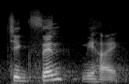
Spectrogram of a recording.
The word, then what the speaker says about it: Csikszentmihalyi: me hi jigs and me hi me hi Csikszentmihalyi so Eastern European origin he has worked in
